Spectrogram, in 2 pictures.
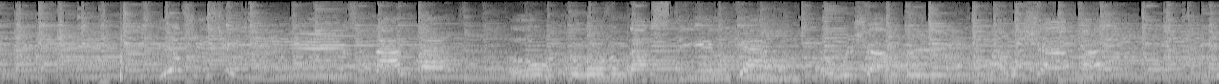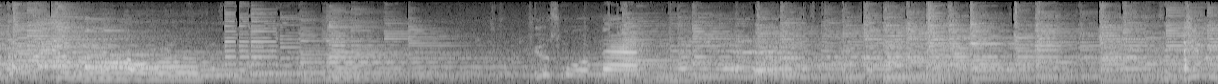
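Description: A song played live on acoustic guitar, strummed and picked, with a singing voice over it. It drops quieter for a couple of seconds about two-thirds of the way through.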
